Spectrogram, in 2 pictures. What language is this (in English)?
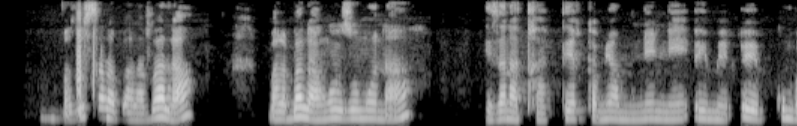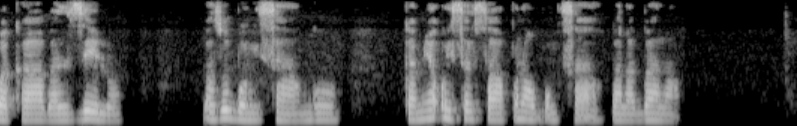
Lingala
